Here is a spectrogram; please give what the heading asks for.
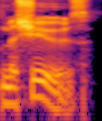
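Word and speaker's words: Mashoes: I just spelled it of course you just got to think my shoes those are my shoes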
